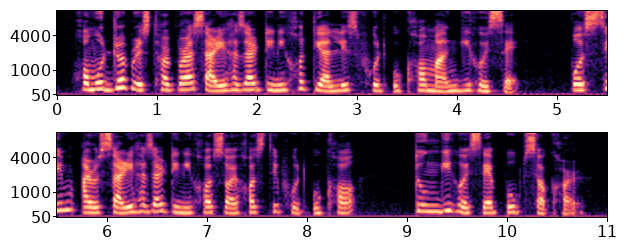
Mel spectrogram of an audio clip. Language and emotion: Assamese, neutral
